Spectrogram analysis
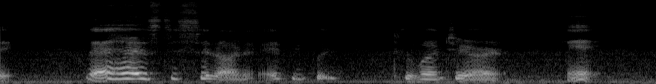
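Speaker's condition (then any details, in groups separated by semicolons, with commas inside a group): Cerebral palsy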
